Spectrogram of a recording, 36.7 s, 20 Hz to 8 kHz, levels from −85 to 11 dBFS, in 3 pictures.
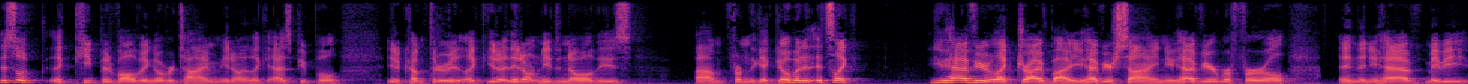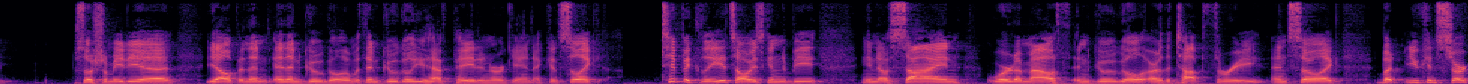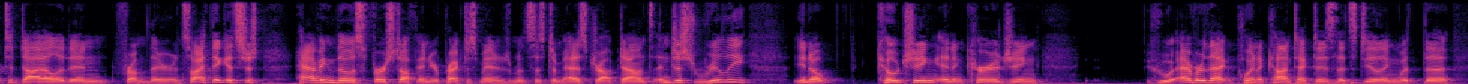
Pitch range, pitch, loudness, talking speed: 135-155 Hz, 140 Hz, -17 LUFS, 225 wpm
